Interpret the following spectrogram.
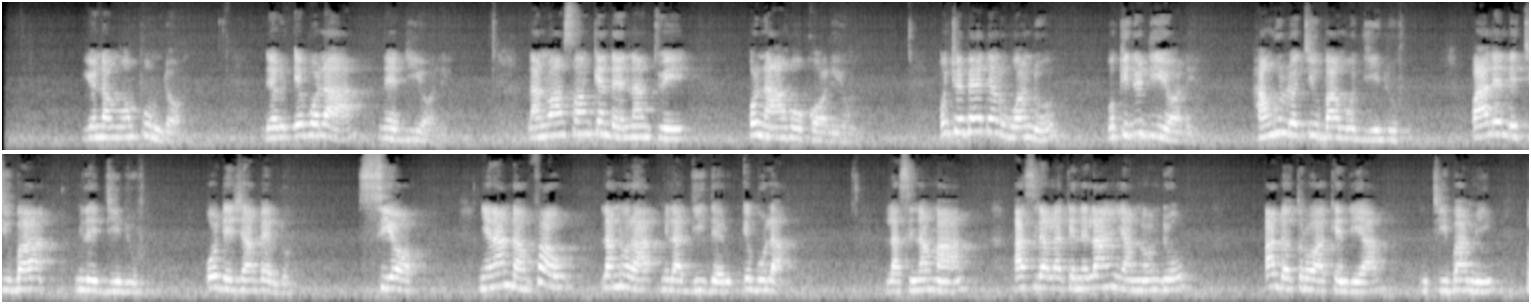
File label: kissi; ebola; radio-spots; vhf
